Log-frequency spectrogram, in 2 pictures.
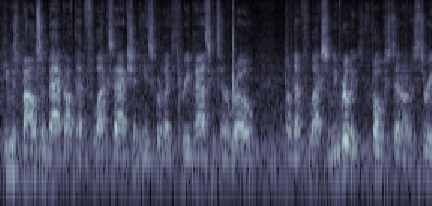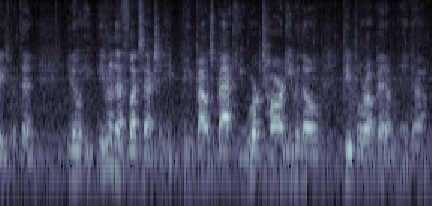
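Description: A middle-aged man coaching basketball, answering postgame press questions in a halting way, repeating words and restarting often. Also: mid-range voice. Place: press conference room. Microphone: desk microphone from a distance. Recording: distant mic, clear background noise.

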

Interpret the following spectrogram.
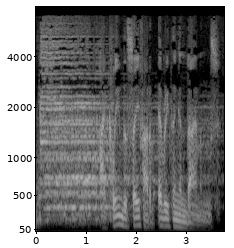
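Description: An actor playing a sardonic betrayed husband with wry, hard-boiled delivery in a 1970s radio drama. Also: male voice, sits low, huge pitch swings, a little slow, gravelly, muffled recording, over loud music, heavily acted. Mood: wry, bitter. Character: bitter, sardonic betrayed husband turning the tables. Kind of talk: 1970s radio drama acting and first-person narration.

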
